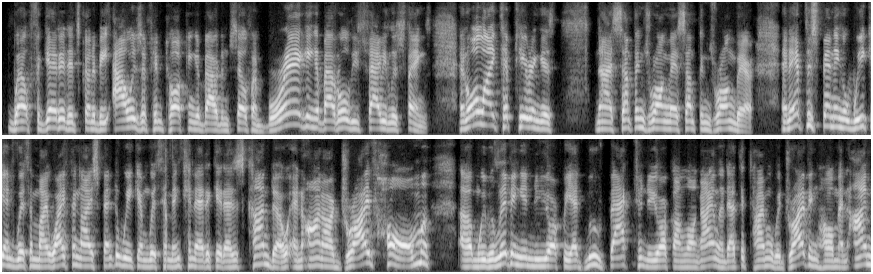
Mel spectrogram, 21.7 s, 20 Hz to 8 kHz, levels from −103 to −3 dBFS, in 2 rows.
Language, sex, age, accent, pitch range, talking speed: English, male, 50-69, American, 155-195 Hz, 230 wpm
